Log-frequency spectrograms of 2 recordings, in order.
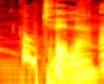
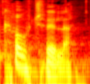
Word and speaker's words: Coachella: Coachella. – ¿Así también? – Coachella.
